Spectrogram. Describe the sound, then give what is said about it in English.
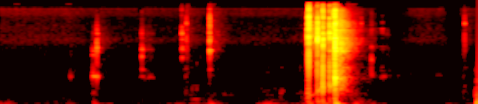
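A Red Bull can is cracked open: a few faint taps and clicks at the tab, then a sharp pop followed by a brief bright fizzing hiss, ending with a soft low thump. “Pop open a Red that Bull.”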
